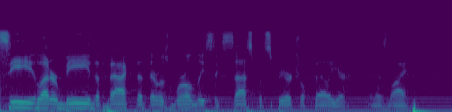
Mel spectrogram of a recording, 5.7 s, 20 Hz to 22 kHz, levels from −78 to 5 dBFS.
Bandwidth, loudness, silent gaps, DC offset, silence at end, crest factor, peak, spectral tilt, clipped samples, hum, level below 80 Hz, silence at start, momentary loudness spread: 8.2 kHz; -47 LUFS; none; under 0.1%; 0 s; 22 dB; -22 dBFS; -4.5 dB/octave; under 0.1%; none; -50 dBFS; 0 s; 13 LU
